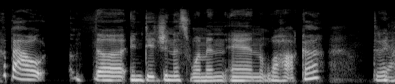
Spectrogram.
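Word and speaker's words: Oaxaca: You talk about the indigenous women in Wajaka. Did I pronounce that right? Yes. Waka.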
